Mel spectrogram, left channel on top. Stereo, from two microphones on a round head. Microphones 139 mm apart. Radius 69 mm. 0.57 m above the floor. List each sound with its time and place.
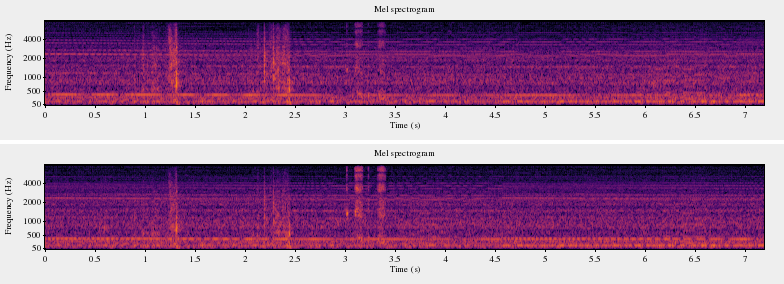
0.9 s tearing paper: 40° left (ahead or behind)
3.0 s tape being pulled: 40° right (ahead or behind)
